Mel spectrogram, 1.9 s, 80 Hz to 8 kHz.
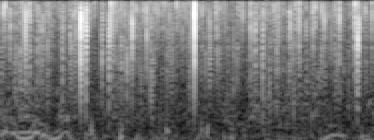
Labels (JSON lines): {"label": "biophony, cascading saw", "recorder": "SoundTrap 600 or HydroMoth"}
